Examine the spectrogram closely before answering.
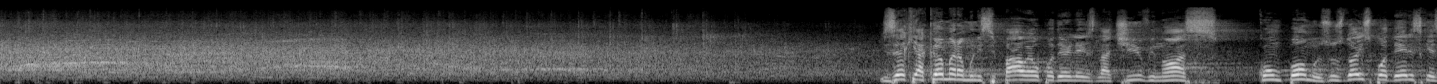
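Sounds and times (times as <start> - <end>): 
sizable crowd applauding: 0.0 - 8.9
speech: 8.8 - 14.3.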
